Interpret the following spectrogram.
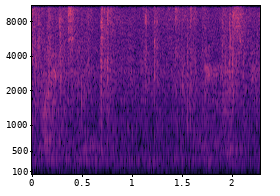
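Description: Indistinct speech in a room, with irregular light clicks throughout.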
